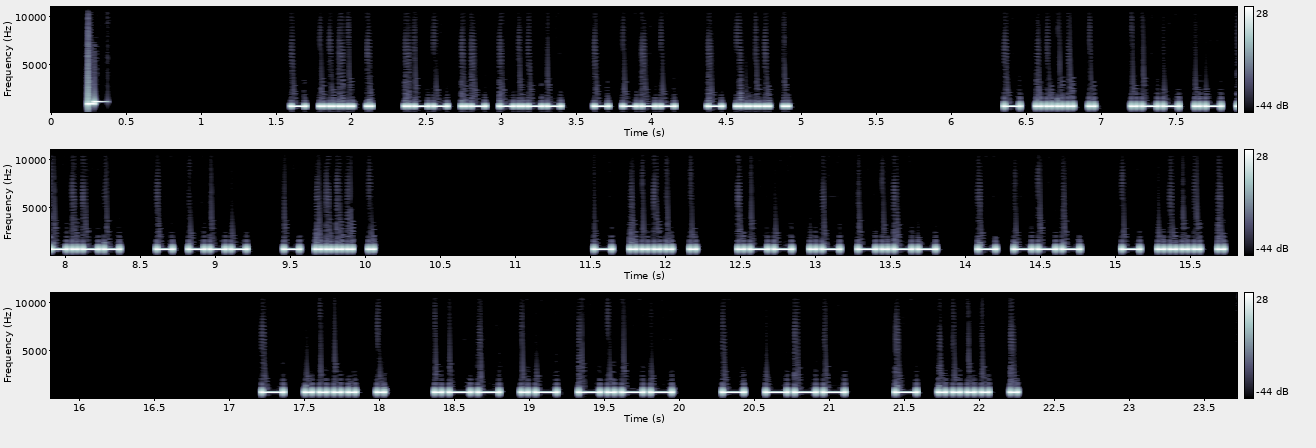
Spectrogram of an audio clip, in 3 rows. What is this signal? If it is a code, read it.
Morse code, heard as a keyed tone, about 32 wpm, 690 Hz. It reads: THE WAY TO THE THE WAY TO THE THE WAY TO THE THE WAY TO THE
